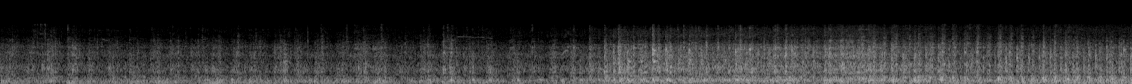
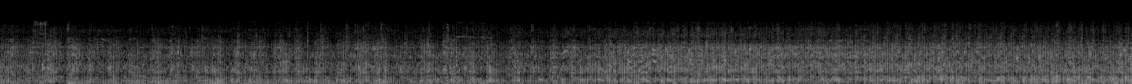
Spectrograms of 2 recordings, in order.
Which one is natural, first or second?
first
